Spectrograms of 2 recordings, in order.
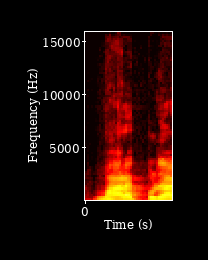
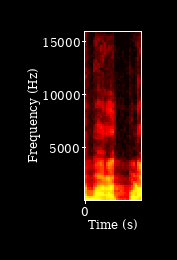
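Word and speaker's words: ഭാരതപ്പുഴ: तो ये मलमपुड़ा नदी पर स्थित है, भारतपुजा की ट्रिब्यूटरी है। जैसे भारतपुजा लिखा जाता है इसको, लेकिन तमिल में अगर इसको प्रोनाउंस करेंगे तो ये भरतपुड़ा आता है।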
